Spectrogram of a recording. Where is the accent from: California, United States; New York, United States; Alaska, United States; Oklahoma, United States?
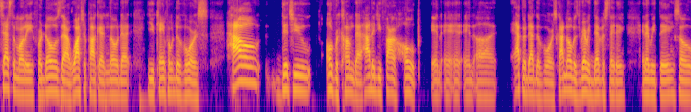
California, United States; Los Angeles; now in Delaware, United States; me as a African-American male, also from a poverty area, I grew up in South L.A. In Watts.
